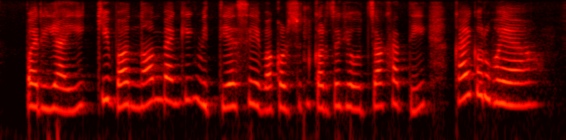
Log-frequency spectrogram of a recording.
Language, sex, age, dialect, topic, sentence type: Marathi, female, 41-45, Southern Konkan, banking, question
